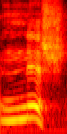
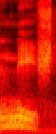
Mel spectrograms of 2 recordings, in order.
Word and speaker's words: niche: bit niche to me, or niche. You can pronounce it however you wish. I first heard it niche. Niche seems more true, more faithful to the French, but pronounce it as you will.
